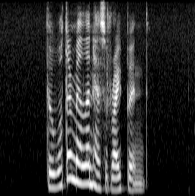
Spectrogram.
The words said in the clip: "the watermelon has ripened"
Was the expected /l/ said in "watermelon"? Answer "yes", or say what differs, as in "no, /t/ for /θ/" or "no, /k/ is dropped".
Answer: yes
